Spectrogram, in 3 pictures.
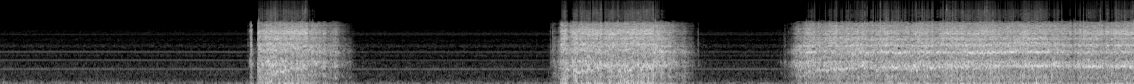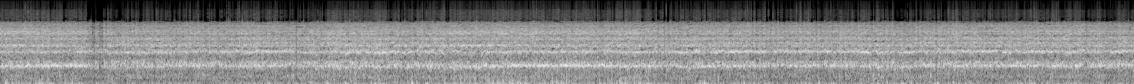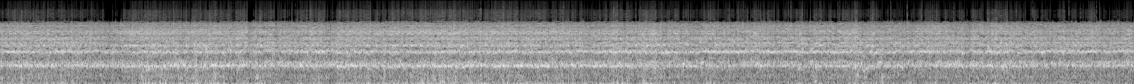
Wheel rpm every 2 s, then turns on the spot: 0, 40, 50, 70, 200, 220, 230, 220, 230, 230, 230, 230, 230, 230, 230, 230, 230.
none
